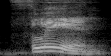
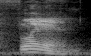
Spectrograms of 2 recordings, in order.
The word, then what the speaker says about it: Flynn: We got someone who exists says, it's pronounced Flynn, not Flan. Flynn, okay?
